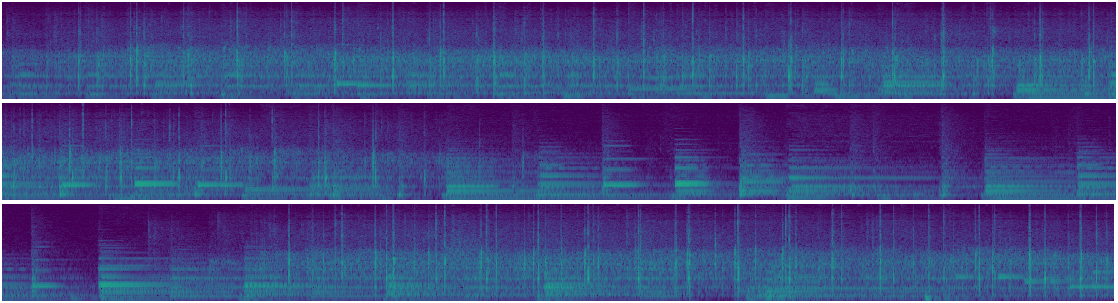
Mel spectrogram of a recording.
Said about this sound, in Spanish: Para finalizar, hacemos esa foto de familia con los tres premiados de la modalidad de copla escrita y recitada. Fuerte el aplauso.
